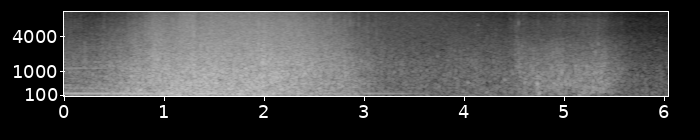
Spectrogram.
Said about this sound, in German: Wellen rollen gegen die Hauswände, zerstörerisch.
